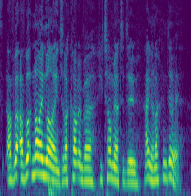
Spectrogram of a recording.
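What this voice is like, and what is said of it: Breathless, out of breath. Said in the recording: “I'm all out of breath.”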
